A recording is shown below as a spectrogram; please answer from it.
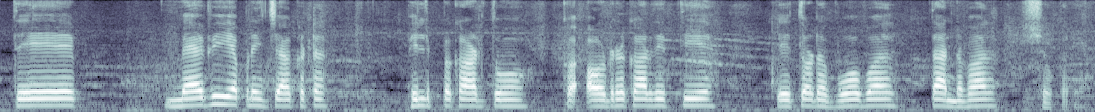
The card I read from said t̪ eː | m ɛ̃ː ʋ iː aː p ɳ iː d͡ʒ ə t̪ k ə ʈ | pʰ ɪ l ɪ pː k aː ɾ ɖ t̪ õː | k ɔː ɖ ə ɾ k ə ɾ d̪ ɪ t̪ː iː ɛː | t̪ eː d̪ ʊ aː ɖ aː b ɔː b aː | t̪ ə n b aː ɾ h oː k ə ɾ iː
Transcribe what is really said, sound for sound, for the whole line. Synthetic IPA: t̪ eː | m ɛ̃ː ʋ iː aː p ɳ iː d͡ʒ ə k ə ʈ | pʰ ɪ l ɪ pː k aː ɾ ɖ t̪ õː | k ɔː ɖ ə ɾ k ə ɾ d̪ ɪ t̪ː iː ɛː | t̪ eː t̪ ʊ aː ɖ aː b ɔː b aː | t̪ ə n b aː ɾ ʃ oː k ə ɾ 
